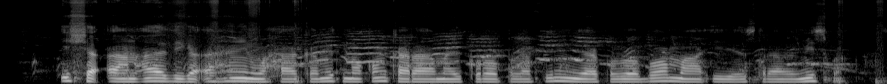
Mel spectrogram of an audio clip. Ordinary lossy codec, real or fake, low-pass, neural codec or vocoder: none; real; none; none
